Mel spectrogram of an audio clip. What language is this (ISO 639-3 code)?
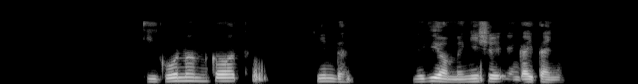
kln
